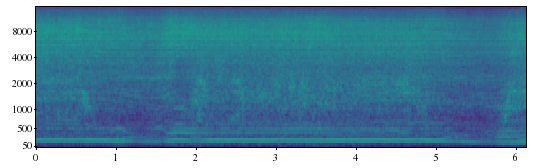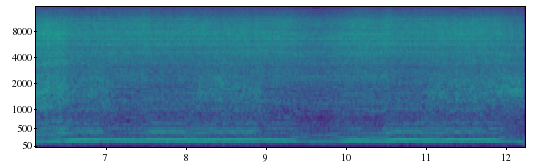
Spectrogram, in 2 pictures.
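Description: Toyota Calya's engine revved hard and held at high revs, sagging briefly and climbing back three times. The front-wheel-drive car is stuck in deep mud and labouring to pull free.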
